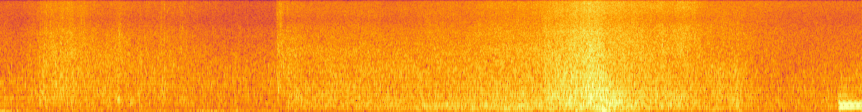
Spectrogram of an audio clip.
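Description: Ocean surf washing onto a beach, a wave building to a crash about six seconds in and then falling back. A few sustained music notes come in near the end.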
